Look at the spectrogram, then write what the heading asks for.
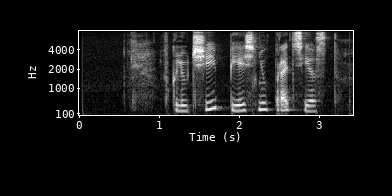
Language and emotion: Russian, neutral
